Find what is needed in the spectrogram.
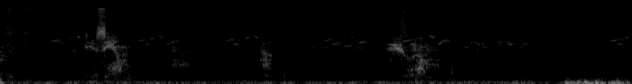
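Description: Faint bird calls: a few short chirps and sweeping notes about a second, two and a half, and four seconds in, over a low rumble.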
